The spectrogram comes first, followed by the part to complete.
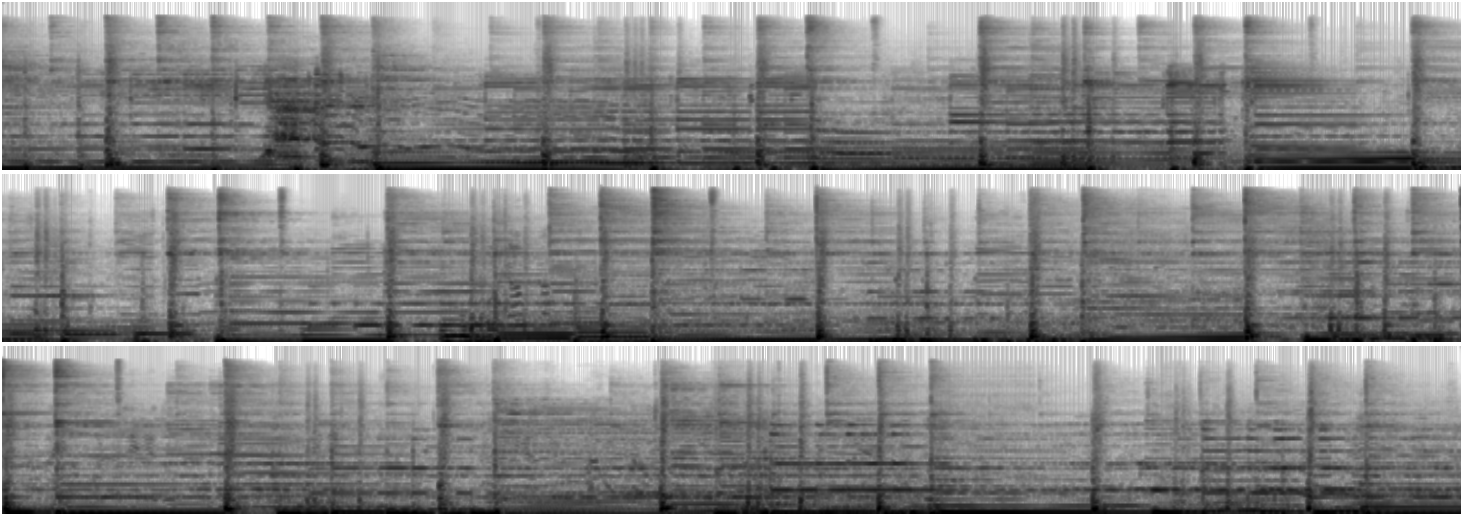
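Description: Live rock band playing, with a drum kit and guitars, heard close up from beside the drums so the drum hits stand out over sustained guitar chords.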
